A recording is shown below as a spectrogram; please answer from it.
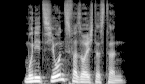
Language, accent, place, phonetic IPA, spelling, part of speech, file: German, Germany, Berlin, [muniˈt͡si̯oːnsfɛɐ̯ˌzɔɪ̯çtəstn̩], munitionsverseuchtesten, adjective, De-munitionsverseuchtesten.ogg
- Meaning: 1. superlative degree of munitionsverseucht 2. inflection of munitionsverseucht: strong genitive masculine/neuter singular superlative degree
